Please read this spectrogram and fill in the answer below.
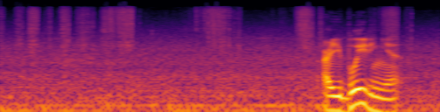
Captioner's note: knife scratches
